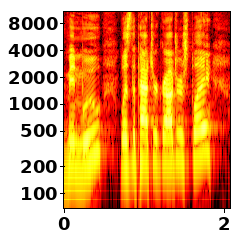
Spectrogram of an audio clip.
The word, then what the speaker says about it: Wu: Woo!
